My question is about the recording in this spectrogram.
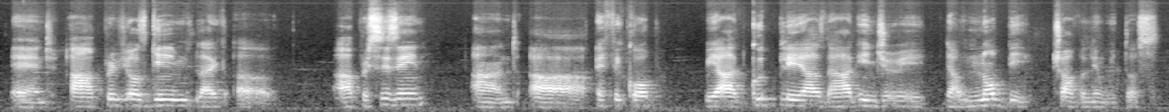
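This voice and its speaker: A man, captain of a football team, answering interview questions in a halting way, often repeating words. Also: mid-range voice, creaky, a little hiss or hum.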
